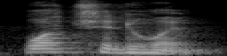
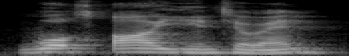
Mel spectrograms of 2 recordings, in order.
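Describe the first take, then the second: First: The words blend together with reduced sounds. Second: Each word is said separately and fully. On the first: "native speakers say" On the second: "Word by word"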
